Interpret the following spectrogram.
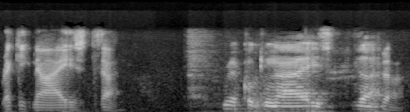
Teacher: with my tongue really really fast I have to tell you my tongue is in the D position and I slide it forward to hit my teeth · So I'm voicing the, but it's really, really fast. So I'm actually continuing to voice, and I just continue, and I just slide my tongue forward. So there's no pause between the words. · we're not going to drop our tongue from the top of our mouth. So that's called an unreleased sound. Sounds like K and T and D, where you snap your tongue down to make a puff of air.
